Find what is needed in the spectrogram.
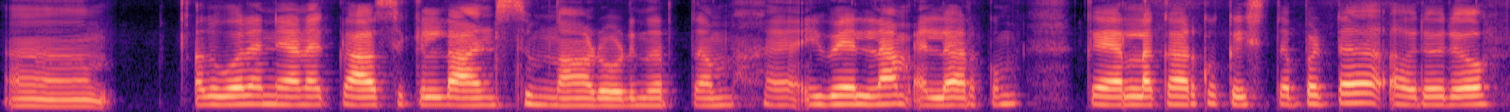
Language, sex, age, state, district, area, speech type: Malayalam, female, 18-30, Kerala, Malappuram, rural, spontaneous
